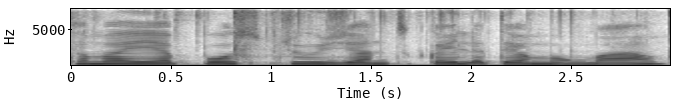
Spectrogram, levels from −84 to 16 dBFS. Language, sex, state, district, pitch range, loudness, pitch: Wancho, female, Arunachal Pradesh, Longding, 205-235 Hz, -15 LUFS, 220 Hz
